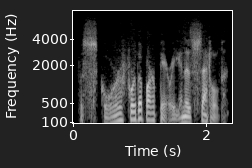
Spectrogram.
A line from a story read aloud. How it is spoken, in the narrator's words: hissed out of the corner of her mouth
